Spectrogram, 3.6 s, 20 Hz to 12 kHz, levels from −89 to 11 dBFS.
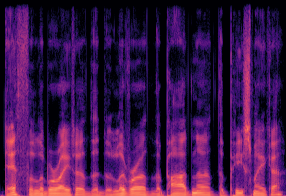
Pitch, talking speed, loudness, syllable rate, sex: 100 Hz, 165 wpm, -16 LUFS, 5.8 syllables/s, male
